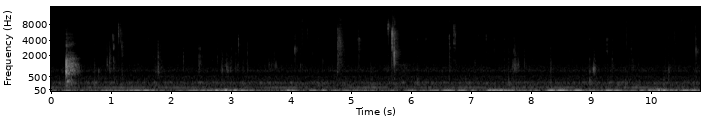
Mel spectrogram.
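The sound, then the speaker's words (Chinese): Someone is eating and chewing food, making quiet, steady mouth sounds with many soft crunches and wet clicks over a low, constant hum. No one speaks. “马上吃完了，吃完了这个我要看一下，我吃了多久，不然就吃第二个。”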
